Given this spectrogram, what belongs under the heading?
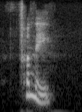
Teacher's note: the lower lip touches the upper teeth and you push the air through without making a sound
